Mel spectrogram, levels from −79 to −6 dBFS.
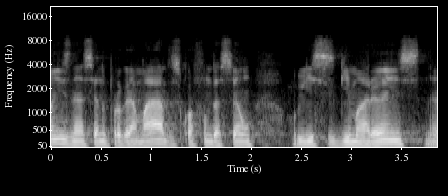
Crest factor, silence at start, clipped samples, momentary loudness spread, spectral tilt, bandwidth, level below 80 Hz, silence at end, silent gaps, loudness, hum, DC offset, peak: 14 dB; 0 s; under 0.1%; 7 LU; -7 dB/octave; 9 kHz; -42 dBFS; 0 s; none; -21 LUFS; none; under 0.1%; -6 dBFS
